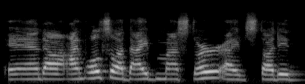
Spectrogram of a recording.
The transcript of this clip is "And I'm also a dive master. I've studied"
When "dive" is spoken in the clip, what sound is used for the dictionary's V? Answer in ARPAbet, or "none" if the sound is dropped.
B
